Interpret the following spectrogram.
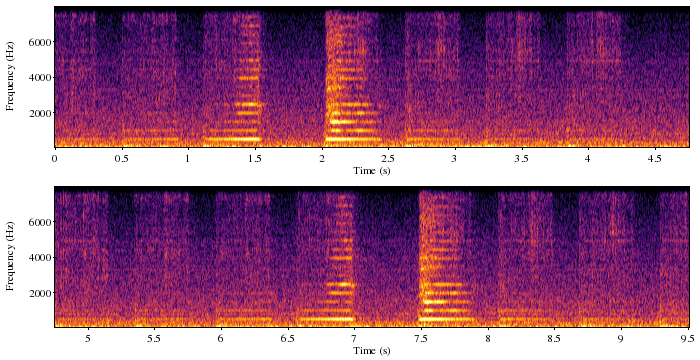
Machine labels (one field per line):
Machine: slide rail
